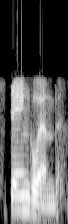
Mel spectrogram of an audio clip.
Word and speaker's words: Stangeland: you pronounce your last name correctly it is pronounced stangland just want to make sure I don't want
